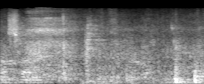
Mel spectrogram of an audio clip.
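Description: Room noise of a group of people moving about, with faint voices in the background and a short knock near the end.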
